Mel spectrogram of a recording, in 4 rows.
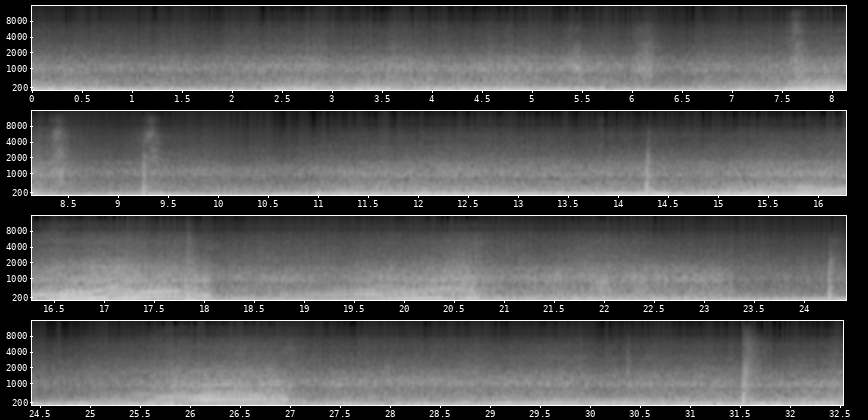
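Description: Tuned VW Golf GTI Mk7's turbocharged four-cylinder engine heard from inside the car, running at steady revs, then pulling hard twice, the pitch rising steeply and dropping sharply at a gear change just past halfway and again near the end. A few short sharp clicks come early on the steady stretch.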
